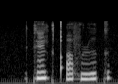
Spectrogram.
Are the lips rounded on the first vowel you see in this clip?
no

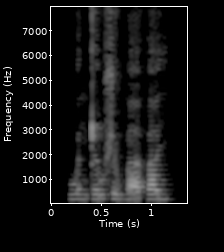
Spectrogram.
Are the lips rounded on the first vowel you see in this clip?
no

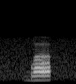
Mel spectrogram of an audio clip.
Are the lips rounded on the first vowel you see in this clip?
no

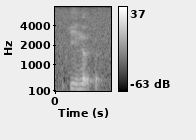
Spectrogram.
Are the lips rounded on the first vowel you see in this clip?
no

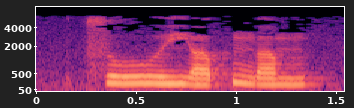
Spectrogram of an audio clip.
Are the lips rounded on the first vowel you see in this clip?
yes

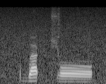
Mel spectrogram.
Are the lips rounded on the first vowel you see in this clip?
no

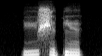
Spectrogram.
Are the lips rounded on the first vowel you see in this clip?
yes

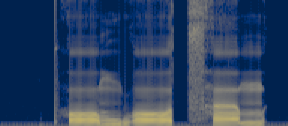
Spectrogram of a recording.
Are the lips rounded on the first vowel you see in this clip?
yes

